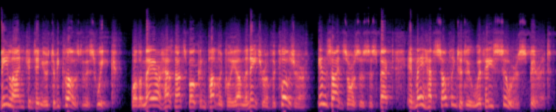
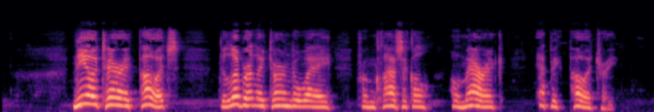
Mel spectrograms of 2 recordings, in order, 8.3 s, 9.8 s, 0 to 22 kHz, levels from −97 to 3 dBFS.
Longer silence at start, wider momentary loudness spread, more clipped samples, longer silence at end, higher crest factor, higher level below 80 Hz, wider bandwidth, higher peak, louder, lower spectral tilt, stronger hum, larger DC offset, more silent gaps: second, 0 s vs 1.1 s; second, 6 LU vs 14 LU; neither; second, 0.1 s vs 0.6 s; about the same, 16 dB vs 16 dB; about the same, -66 dBFS vs -64 dBFS; first, 11.5 kHz vs 7.4 kHz; first, 0 dBFS vs -4 dBFS; first, -15 LUFS vs -18 LUFS; second, -1.5 dB/octave vs -7 dB/octave; neither; neither; neither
